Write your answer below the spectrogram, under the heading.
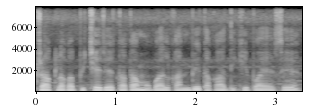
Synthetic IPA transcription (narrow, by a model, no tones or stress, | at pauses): ʈɾaːkləɡapit͡ʃʰeɾet̪at̪amobaːɪlkʰanbʱit̪ʰɐkad̪ɪkʰipaese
